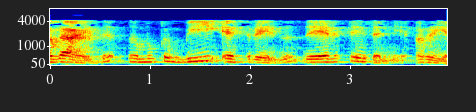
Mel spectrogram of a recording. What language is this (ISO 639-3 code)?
mal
